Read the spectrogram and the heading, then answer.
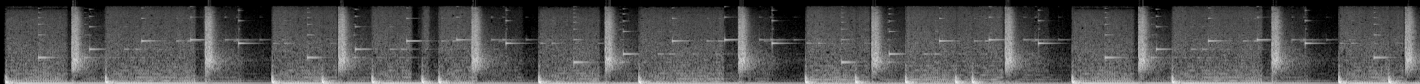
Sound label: Cool Sound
